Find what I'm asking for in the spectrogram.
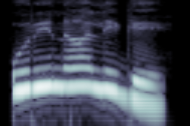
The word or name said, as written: ಉರಿನಾಲಿಗೆ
